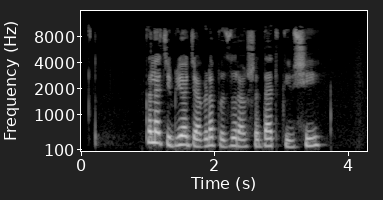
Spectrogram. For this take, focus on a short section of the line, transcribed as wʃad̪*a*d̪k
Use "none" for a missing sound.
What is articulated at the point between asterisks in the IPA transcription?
a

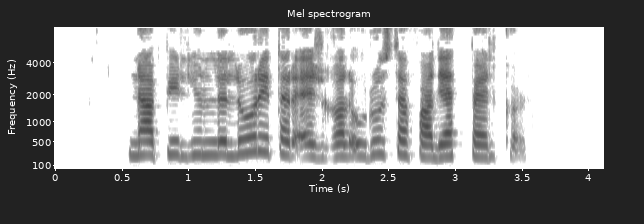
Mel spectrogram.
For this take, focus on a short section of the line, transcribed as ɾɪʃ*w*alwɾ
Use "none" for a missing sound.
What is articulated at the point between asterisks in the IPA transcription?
ɣ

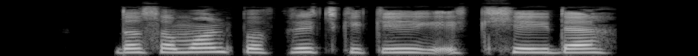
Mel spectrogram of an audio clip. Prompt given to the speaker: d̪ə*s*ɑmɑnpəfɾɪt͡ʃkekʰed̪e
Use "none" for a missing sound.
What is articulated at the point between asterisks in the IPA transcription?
s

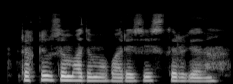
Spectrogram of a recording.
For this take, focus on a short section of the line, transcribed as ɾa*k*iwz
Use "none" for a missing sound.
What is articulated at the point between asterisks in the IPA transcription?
q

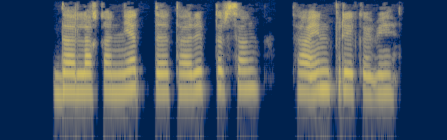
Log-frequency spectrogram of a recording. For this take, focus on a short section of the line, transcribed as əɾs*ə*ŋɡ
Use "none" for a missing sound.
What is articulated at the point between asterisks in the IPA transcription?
a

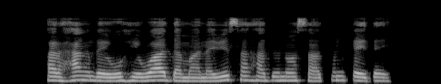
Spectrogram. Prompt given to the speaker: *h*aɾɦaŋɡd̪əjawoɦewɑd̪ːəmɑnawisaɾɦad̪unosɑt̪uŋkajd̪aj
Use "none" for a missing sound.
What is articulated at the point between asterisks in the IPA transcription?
f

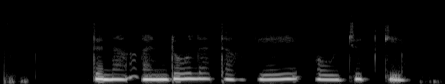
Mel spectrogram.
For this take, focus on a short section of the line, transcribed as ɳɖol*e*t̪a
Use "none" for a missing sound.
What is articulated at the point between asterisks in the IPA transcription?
a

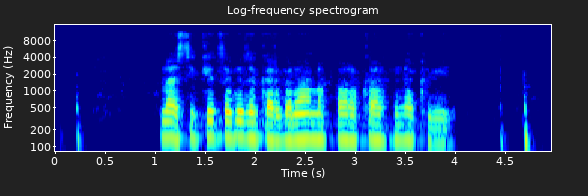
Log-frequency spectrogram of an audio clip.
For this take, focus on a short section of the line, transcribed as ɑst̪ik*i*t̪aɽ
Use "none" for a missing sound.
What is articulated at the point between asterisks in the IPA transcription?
i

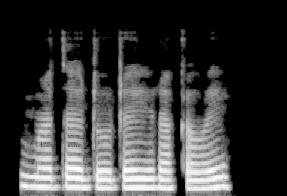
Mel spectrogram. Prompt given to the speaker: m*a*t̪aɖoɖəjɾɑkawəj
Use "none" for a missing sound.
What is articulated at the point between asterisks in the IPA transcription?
ɑ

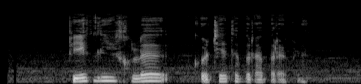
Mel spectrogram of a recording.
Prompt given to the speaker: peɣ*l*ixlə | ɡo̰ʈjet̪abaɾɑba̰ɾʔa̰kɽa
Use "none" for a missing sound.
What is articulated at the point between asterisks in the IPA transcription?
l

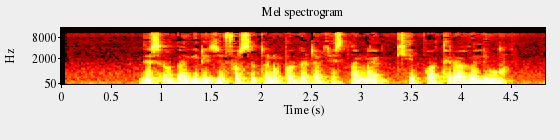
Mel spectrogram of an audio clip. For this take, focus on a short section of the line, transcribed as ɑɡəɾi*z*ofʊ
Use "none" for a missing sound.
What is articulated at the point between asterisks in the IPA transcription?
z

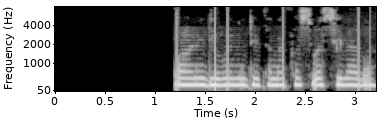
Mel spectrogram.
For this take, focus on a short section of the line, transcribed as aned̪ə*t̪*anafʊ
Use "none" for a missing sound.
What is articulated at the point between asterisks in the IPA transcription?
t̪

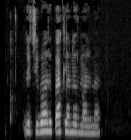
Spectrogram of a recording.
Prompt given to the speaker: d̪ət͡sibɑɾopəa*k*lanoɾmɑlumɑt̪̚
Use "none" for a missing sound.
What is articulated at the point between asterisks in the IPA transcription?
k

